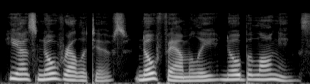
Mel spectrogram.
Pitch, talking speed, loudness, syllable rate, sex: 210 Hz, 155 wpm, -18 LUFS, 5.1 syllables/s, female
